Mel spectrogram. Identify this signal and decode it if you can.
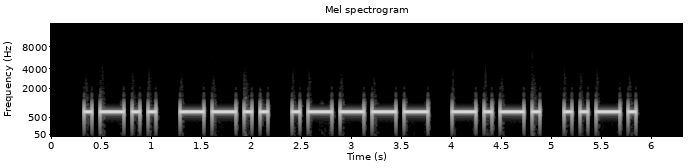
Morse code, heard as a keyed tone, about 15 wpm, 700 Hz. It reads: LZ1CF
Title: DXCC-100 Call Signs - 5 Characters - 15wpm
